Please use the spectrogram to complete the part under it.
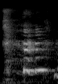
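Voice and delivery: sudden high laugh; high burst of laughter. Real, not acted. Mother laughing at her child's counting. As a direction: laugh out loud at the long count.

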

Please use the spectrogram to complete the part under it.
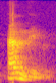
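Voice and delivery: アンディング as English "ending", opening on "eh"; English-style ending. Shown as a demonstration. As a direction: say アンディング with an English open first vowel. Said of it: "イの発音がエー".

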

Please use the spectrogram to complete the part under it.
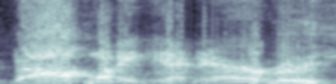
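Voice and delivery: high, loud shout through laughter; mock holler. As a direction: holler for help in fun, cracking up. Playing along as shouting mountain.

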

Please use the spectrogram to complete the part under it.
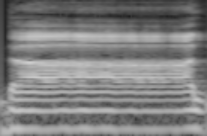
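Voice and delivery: very long drawn দাল; দাল উচ্চারণ. Shown as a demonstration. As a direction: stretch the vowel of দাল, tongue at upper tooth roots. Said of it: "এরকম উচ্চারণ করবেন". (দাল দাঁতের গোড়া থেকে, লম্বা টানে)

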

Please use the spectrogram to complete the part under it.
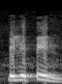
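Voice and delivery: ฟิลิปปินส์ said as "Pilippin"; Filipino-style ฟิลิปปินส์, starting on "p"; F becomes P. Shown as a demonstration. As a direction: swap the "f" of ฟิลิปปินส์ for "p". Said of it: "เขาออกเป็นเสียงปีหมดเลย".

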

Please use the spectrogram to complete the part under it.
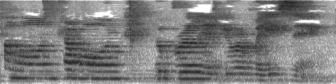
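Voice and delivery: put-on root for your kid in a race; cheering parent. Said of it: "you want your parent to be going".

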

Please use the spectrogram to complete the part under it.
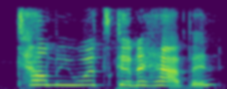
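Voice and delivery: high, anxious plea; wailing. A narrator's reading. Earthworm begging to know what will happen, wailing. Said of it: "wailed the earthworm".

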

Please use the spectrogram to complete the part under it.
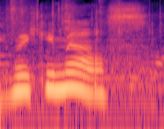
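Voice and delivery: normal talking voice

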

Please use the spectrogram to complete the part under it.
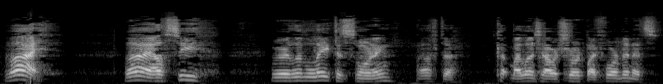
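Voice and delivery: high, loud, grand conductor just waking; a pompous conductor stretching awake; Chroma's voice. Acted.

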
